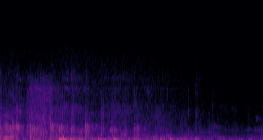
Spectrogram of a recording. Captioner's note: cheering and applause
